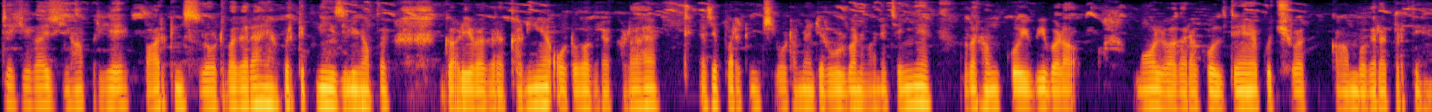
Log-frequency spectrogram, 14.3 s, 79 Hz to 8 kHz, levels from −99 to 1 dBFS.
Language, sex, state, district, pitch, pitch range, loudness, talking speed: Hindi, male, Uttar Pradesh, Jyotiba Phule Nagar, 100 Hz, 95-105 Hz, -18 LUFS, 185 wpm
